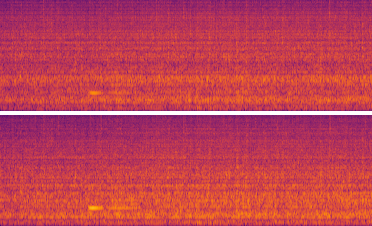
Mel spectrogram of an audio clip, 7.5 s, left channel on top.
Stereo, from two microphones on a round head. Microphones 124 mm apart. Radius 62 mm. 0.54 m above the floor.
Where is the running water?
40° left (ahead or behind), 3 m.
